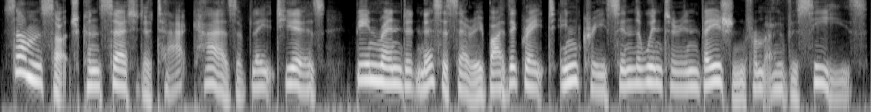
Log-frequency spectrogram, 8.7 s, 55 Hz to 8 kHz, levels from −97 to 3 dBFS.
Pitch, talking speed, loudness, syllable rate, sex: 170 Hz, 145 wpm, -19 LUFS, 4.4 syllables/s, female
